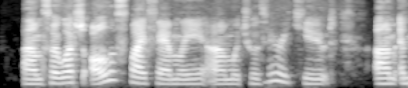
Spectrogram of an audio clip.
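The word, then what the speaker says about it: Spy × Family: I also watched all of Spy X Family, or Spy Family, whatever it's called. I usually keep the X silent when it's in the middle.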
